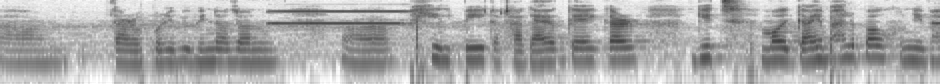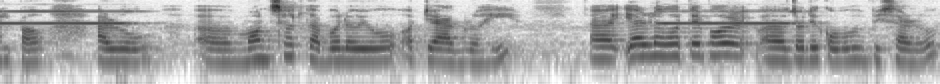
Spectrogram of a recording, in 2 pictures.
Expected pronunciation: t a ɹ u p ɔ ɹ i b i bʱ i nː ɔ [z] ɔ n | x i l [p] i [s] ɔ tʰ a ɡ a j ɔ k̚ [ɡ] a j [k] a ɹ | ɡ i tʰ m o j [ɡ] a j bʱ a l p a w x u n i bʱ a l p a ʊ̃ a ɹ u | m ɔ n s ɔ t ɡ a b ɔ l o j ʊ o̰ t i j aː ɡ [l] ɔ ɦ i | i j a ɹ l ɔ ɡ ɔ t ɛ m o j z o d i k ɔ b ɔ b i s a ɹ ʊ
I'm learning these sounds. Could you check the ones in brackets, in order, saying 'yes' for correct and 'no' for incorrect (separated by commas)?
yes, yes, no, yes, yes, yes, no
